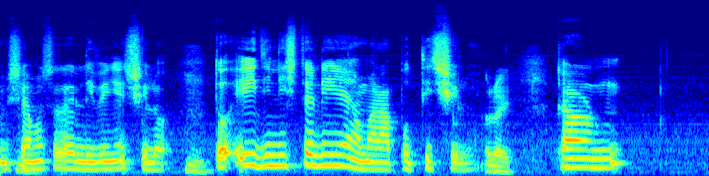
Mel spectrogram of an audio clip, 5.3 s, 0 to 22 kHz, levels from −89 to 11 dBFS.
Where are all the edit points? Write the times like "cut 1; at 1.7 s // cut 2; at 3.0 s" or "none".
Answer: none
